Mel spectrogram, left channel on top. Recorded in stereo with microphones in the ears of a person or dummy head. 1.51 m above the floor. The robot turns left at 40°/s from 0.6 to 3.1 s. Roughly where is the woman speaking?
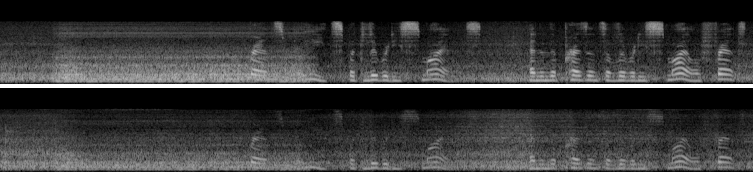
Left.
